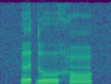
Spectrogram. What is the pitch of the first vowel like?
low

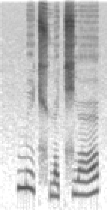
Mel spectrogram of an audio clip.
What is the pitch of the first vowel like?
falling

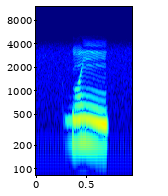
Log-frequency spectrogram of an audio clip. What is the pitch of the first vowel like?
falling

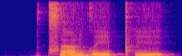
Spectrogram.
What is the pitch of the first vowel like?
low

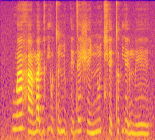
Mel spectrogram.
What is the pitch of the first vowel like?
high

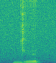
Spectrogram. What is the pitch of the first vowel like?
rising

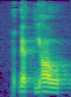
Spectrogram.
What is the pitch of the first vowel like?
low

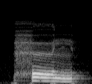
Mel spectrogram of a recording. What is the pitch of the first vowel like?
low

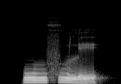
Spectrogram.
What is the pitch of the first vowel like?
high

